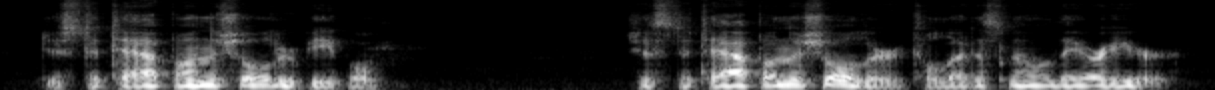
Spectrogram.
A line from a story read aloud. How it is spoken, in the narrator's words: in a soft voice he said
